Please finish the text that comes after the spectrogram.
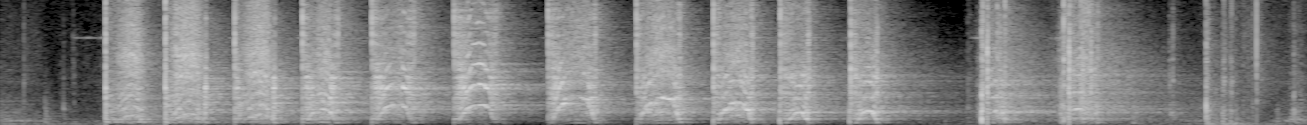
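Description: Cordless drill driving a screw into soft wood while building a workbench, a fast rasping, ratcheting burst of repeated clicks lasting several seconds, loud and close, with brief pauses near the end.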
